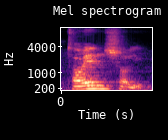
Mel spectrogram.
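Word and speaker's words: torrentially: পারেন ইট has rained টরেনশিয়ালি, টরেনশিয়ালি না, টরেনশিয়ালি, টরেনশিয়ালি, শিয়াল ইংরেজিতে উচ্চারণ হয় না, টরেনশিয়ালি, টরেনশিয়ালি।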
